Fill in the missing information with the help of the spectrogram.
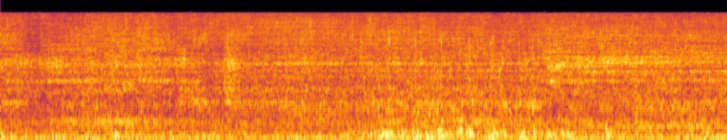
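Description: Kitchen faucet running steadily, its stream of water pouring into a pot of meat and vegetables as the pot fills.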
